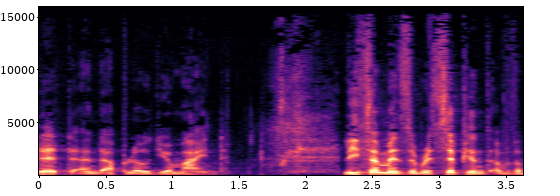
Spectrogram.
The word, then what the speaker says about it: Lethem: Lethem. If you think of lethal, you'll never.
